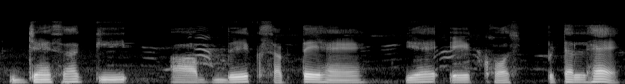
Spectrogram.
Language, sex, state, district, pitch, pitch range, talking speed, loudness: Hindi, male, Madhya Pradesh, Bhopal, 110 Hz, 105-115 Hz, 95 wpm, -19 LUFS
